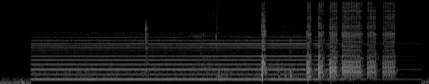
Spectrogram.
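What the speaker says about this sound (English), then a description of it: "Okay, I have reached the point where I'm going to need some air. Time to flip on the compressor." An air compressor runs in a home garage during a 5-lug swap on a Foxbody wagon, giving a loud, steady motor hum with a tonal whine. Several rattling clatters break in near the end.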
